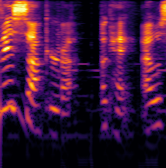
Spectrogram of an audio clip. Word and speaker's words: Sakura: is Sakura.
